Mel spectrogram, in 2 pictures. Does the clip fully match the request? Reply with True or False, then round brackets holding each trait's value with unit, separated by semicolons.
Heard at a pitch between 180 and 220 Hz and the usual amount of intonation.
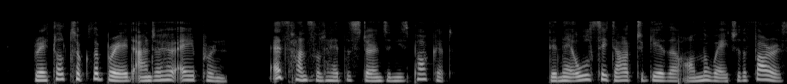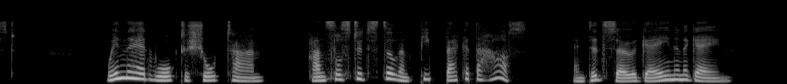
True (185 Hz; 4.3 semitones)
